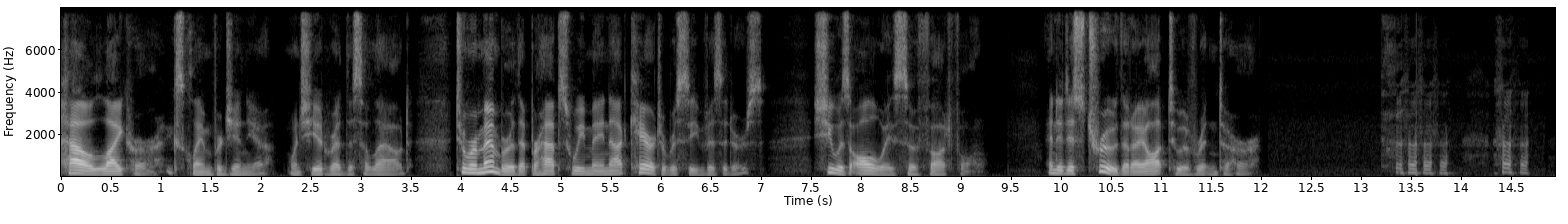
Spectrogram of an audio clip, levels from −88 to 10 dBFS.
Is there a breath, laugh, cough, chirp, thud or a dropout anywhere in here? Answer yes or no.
yes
